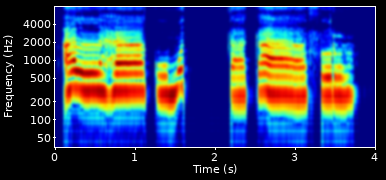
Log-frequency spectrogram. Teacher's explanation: Ha kita baca panjang 2 harokat karena di atasnya terdapat alif kecil yang merupakan tanda baca panjang 2 harokat. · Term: panjang dua harakat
